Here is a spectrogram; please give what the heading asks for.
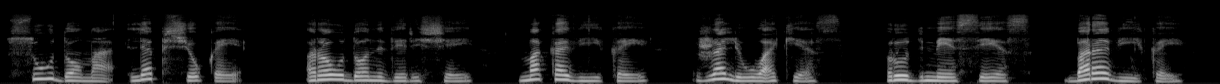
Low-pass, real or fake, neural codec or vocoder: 10.8 kHz; real; none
